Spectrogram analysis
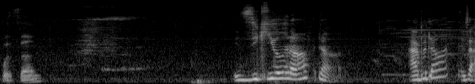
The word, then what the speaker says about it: Abaddon: Abaddon? Is that how you pronounce it? Yes, Abaddon.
